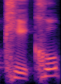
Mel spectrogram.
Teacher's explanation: Kalau masih ko, ki, ku berarti itu kaf, terlalu depan. · Dia mengeluarkan percikan nafas, bukan mengalir nafas tapi percikan. Karena nempelnya pangkal lidahnya sedikit ke langit-langit yang keras. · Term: sifat haus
